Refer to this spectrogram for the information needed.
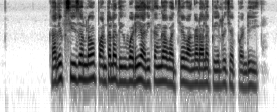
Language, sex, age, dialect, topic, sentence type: Telugu, male, 31-35, Telangana, agriculture, question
